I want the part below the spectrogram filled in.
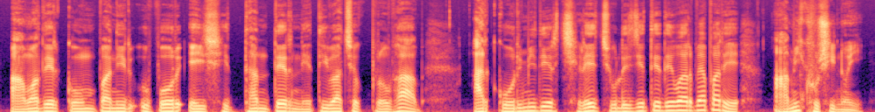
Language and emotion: Bengali, sad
